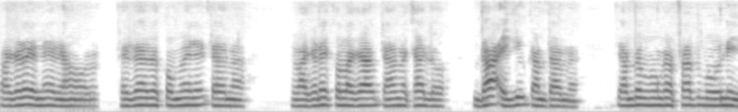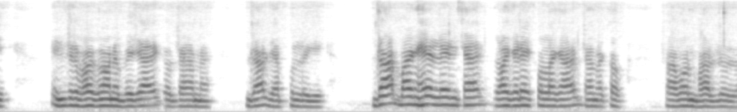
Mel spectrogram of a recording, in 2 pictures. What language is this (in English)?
Santali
